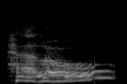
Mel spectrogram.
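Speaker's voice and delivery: a hint of the old grumpy Scrooge; feigned growl. A narrator's reading. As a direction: put on his old gruff tone, half-hearted. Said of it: "growled Scrooge in his accustomed voice".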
